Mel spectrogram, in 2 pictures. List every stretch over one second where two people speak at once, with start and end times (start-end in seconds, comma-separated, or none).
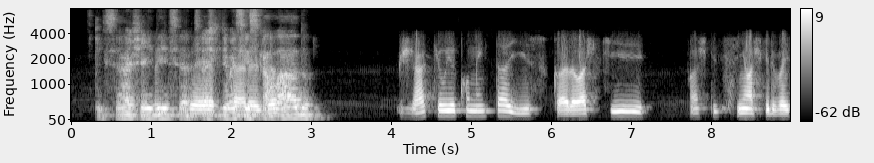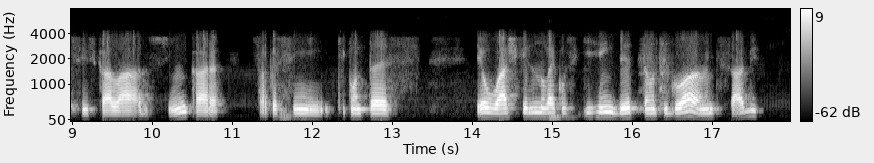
1.0-2.6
